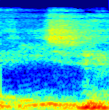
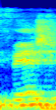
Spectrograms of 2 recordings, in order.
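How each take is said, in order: First: "fish" with a long ee, like "feesh"; mispronounced vowel. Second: Said in the usual way. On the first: Shown as a demonstration. Trainer recalls second-language slips, "fish" said as "feesh". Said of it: "instead of saying fish". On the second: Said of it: "instead of saying".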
